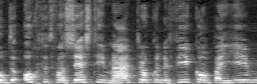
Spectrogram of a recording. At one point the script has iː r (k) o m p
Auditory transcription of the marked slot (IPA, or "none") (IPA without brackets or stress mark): k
